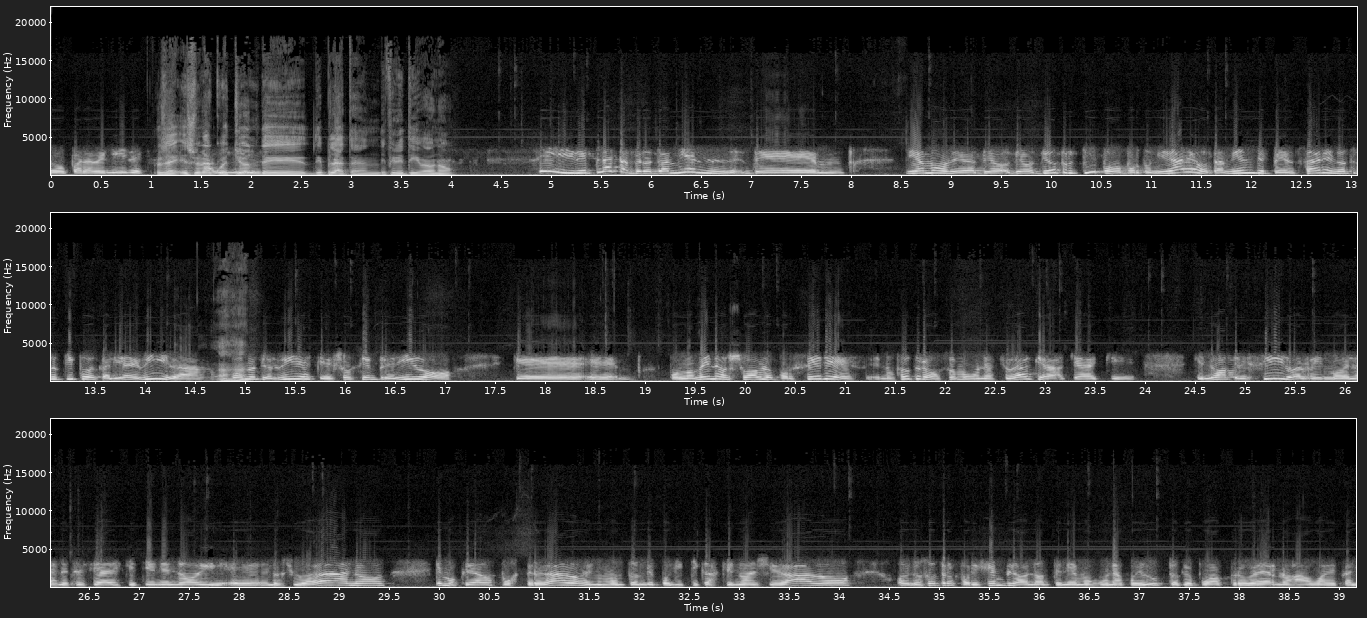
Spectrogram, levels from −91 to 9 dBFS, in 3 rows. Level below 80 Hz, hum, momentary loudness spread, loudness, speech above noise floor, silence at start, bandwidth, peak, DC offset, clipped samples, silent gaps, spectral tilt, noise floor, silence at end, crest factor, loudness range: -44 dBFS; none; 6 LU; -13 LUFS; 28 dB; 0 s; 15.5 kHz; -2 dBFS; under 0.1%; under 0.1%; none; -6 dB/octave; -40 dBFS; 0 s; 10 dB; 2 LU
